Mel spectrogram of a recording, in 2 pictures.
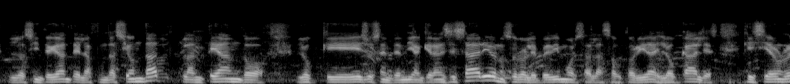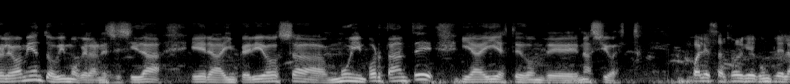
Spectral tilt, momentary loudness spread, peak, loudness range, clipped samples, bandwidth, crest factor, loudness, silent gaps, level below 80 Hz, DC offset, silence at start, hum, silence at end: -6 dB/octave; 7 LU; -8 dBFS; 2 LU; under 0.1%; 8.2 kHz; 16 dB; -23 LUFS; none; -52 dBFS; under 0.1%; 0.05 s; none; 0 s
